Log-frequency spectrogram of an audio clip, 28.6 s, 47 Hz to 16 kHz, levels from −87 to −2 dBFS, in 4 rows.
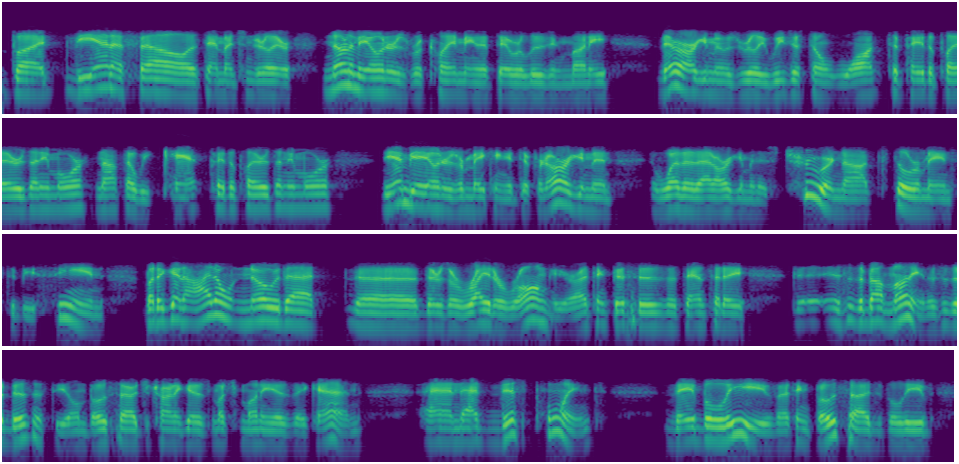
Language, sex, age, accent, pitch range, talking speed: English, male, 30-49, American, 130-150 Hz, 235 wpm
